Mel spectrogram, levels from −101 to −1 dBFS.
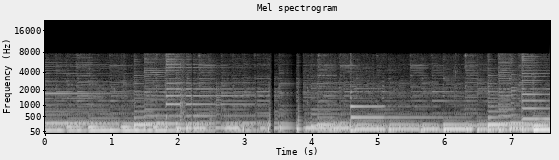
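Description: Music, carried over a call link whose band stops at 8 kHz (which fits a G.722 wideband codec), with repeated packet loss (robotic sound) from 1.88 to 2.66 s and again from 3.16 to 3.89 s. Each stretch holds five holes, the longest about 82 ms in the first and 190 ms in the second, patched by stretching the previous sound over roughly 41% and 51% of the span. That smeared, choppy repetition, rather than clean silent dropouts or a single glitch, marks it as concealed, recurring loss.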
